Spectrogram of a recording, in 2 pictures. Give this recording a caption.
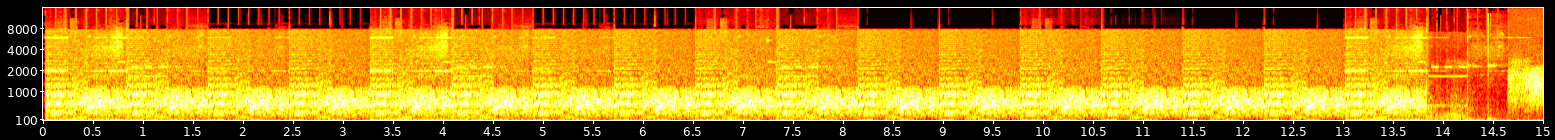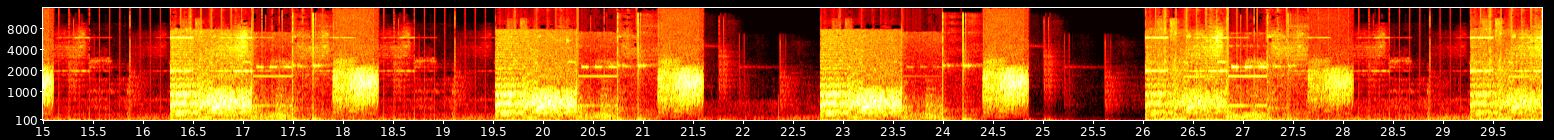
Music > Multiple instruments
Short Track #2995 (Industraumatic)
Soundtrack, Horror, Ambient, Games, Industrial, Underground, Noise, Cyberpunk, Sci-fi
